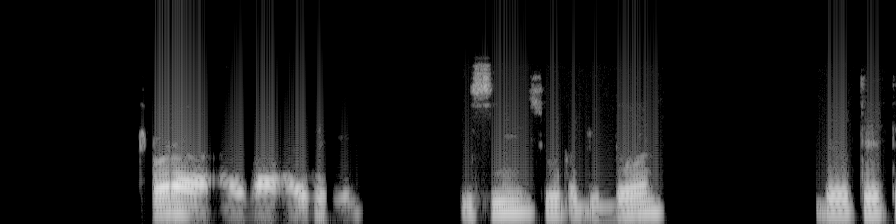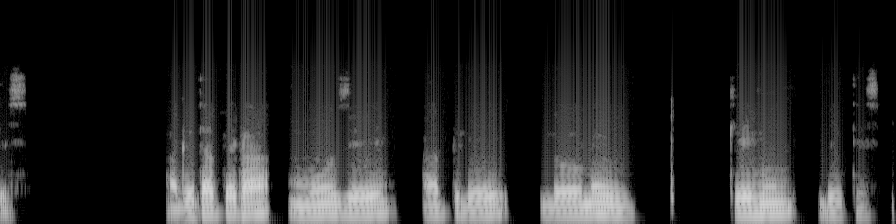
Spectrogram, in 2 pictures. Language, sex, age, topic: Gamo, male, 18-24, agriculture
